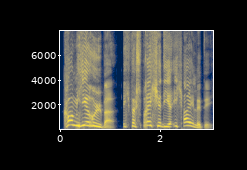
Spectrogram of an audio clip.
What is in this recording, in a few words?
Medic taunts, de; "Komm hier rüber. Ich verspreche dir, ich heile dich!"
